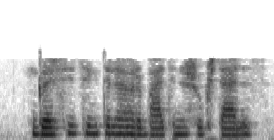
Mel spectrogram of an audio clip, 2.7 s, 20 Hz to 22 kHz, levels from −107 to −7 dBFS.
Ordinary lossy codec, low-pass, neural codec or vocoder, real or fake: AAC, 16 kbps; 19.8 kHz; vocoder, 44.1 kHz, 128 mel bands every 512 samples, BigVGAN v2; fake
